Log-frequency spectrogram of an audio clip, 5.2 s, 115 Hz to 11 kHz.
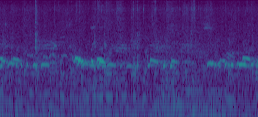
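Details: Zebra doves singing at a mixed-session contest in Ngawi, Indonesia, on 18 September 2022: many overlapping soft, warbling coos near one pitch. The phrases blend into a continuous chorus over low background rumble.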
